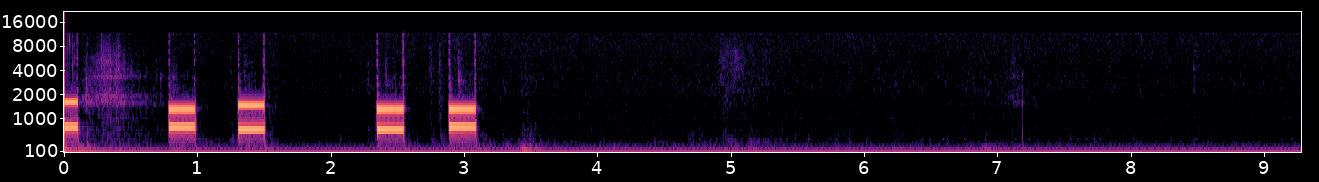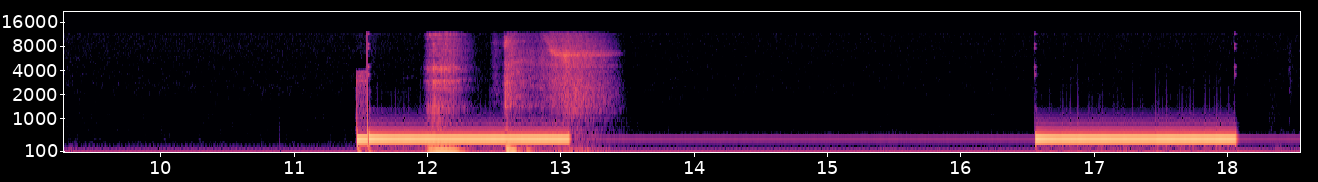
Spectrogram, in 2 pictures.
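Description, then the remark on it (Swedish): Six quick touch-tone beeps dial a number, then after a pause a steady ringback tone sounds twice, spaced several seconds apart, as the call rings through on the line. “Så vi ringer upp på en gång och kollar om vi kan få möjlighet att ta den då.”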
